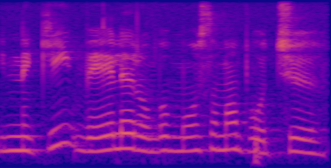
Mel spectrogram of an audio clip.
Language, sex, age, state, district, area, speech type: Tamil, female, 30-45, Tamil Nadu, Viluppuram, urban, read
